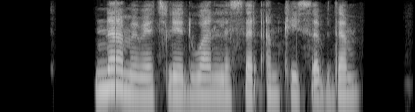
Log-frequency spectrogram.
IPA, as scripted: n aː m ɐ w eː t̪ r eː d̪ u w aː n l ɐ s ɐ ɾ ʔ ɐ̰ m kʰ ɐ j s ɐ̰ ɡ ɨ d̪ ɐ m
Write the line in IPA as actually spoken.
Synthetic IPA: n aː m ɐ w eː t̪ l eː d̪ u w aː n l ɐ s ɐ ɾ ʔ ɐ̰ m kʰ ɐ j s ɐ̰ b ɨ d̪ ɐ m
